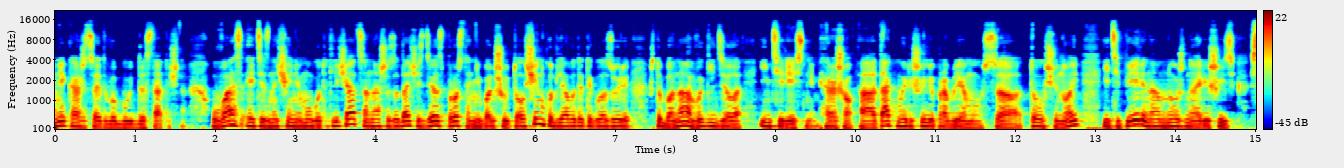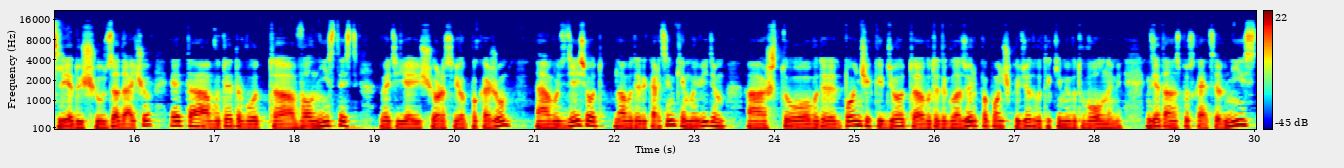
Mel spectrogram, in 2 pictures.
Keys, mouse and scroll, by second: 6.3-9.6 middle drag, 9.6 scroll up 1, 9.8-12.7 middle drag.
